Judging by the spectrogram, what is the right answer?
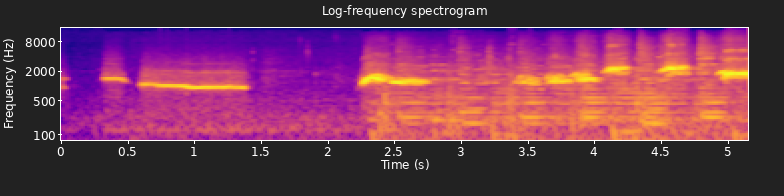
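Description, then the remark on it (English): A single whistled note rings out from one person, then after a short silence a fuller, louder whistled tune begins as others join in, with several overlapping whistles carrying a melody that climbs in pitch. “continues whistling”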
